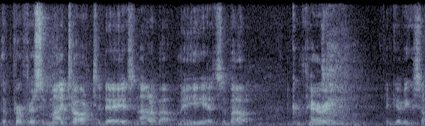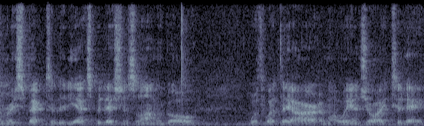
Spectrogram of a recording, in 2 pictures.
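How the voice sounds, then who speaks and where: Against noticeable background noise, a man keeps to a moderate pace. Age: 80s+; old. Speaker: amateur radio operator. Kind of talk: conference presentation.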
